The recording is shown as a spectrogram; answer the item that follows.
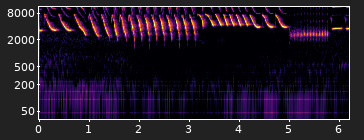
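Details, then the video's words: Canary song for training, with rapid downward-sweeping whistled notes of roughly four per second, a quicker high chirping run, then a brief low rolling trill and a few thin whistles. "Beautiful voice of canary birds"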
